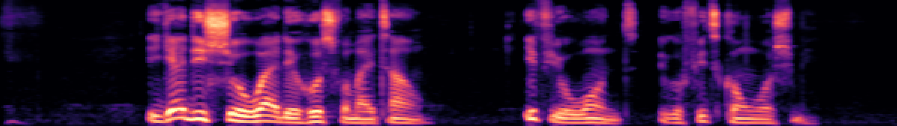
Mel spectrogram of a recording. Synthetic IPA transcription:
iɡɛt̚disʃowaɪadeɦostfɔmaɪtʰãʊ̃n | ifjuwɔ̃ntjukufitkʰɔ̃nwɔʃmi

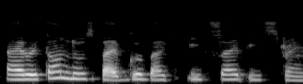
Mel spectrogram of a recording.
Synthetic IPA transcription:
aɪɹitɔ̃nluspaɪp̚ɡobakĩnsaɪditstɹɛ̃ŋ

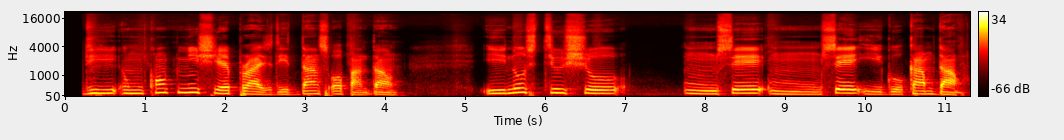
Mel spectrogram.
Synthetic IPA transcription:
dim̩kʰɔ̃mpniʃɛpɹaɪsdedãnsɔpãndãʊ̃n | inostʰilʃo | se | seiɡokãmdãʊ̃n

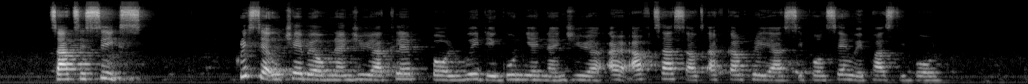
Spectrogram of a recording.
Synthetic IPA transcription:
tatʰisiks | kɹistɛ̃ut͡ʃebɛɔfnaɪd͡ʒiɹiakʰlɛb̥ɔlwedeɡoniɛnaɪd͡ʒiɹiaʔãnʔaftʰasaʊtʰafɹikãnplejasikɔ̃nsɛ̃nwepasdibɔl

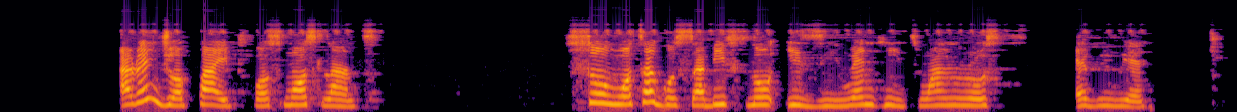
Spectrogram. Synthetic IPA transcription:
aɹẽnd͡ʒɔpaɪpfɔsmɔlslãnt | sowɔtaɡosabifloiziwɛnɦitwãnɹost | ɛvɾiwɛ

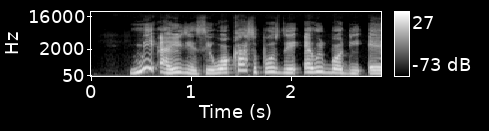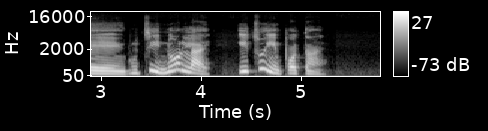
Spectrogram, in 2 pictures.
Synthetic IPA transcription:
mĩʔaɹidĩnsewɔkasupos̬deʔɛvɾibɔdiʔãnɹutĩnːolaɪ | ituĩmpɔtãnt

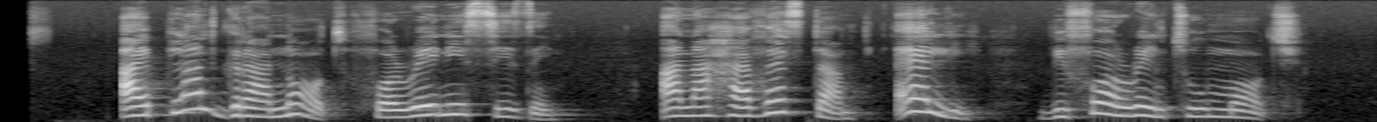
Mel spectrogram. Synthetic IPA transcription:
ajplãntɡɾanɔtfɔɹenĩnsizɔ̰̃n | ãnaɦavɛstam | ɛli | bifɔɹẽntʰumɔt͡ʃ

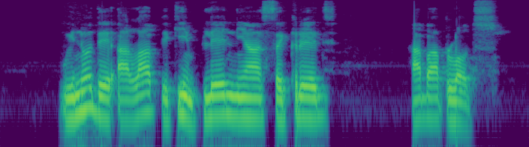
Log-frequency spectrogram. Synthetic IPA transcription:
winodeʔalapikĩnpleniasekɾed | abaplɔts

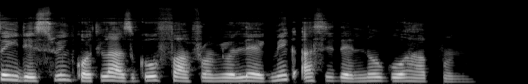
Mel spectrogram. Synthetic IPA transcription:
sejudeswĩŋkɔtlasɡofafɹɔ̃mjɔlɛɡ̚meka̰sidɛ̃ntnoɡoɦap̚ɔ̃n

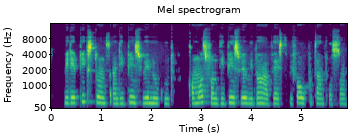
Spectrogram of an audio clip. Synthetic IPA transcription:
widepikstõnsãndibĩnswenoɡud̥ | kʰɔmɔsfɹɔ̃mdibĩnswewidɔ̃nhavɛstb̥ifɔwiputãmfɔsɔ̃n

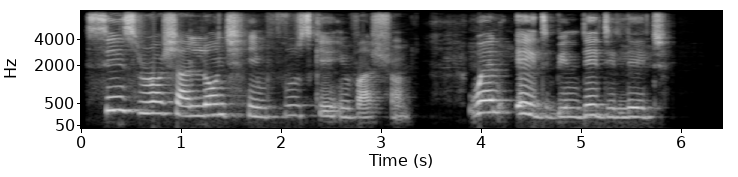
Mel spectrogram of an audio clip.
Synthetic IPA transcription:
sĩnsɹɔʃalɔ̃nt͡ʃhĩmfuskeĩnva̰ʃɔ̰̃n | wɛ̃nedbĩndediled

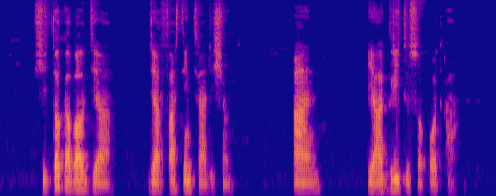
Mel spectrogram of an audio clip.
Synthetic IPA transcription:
ʃitɔkabaʊt̚d | dɛafastĩntɹadiʃɔ̃n | ãn | hiaɡɾitusɔpɔtha

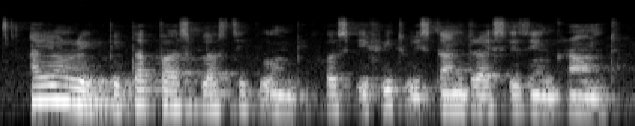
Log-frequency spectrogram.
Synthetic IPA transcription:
ajɔ̃nɹeɡ̚betapasplastikɔ̃nbikʰɔsifitʰwistãndɹaɪsizĩnɡɹãʊ̃nd

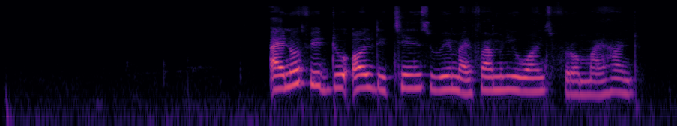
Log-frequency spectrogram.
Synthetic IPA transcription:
ʔaɪnofidduʔɔldətʰɪ̃ŋswemaɪfamiliwɔ̃ntsfɹɔ̃mːaɪɦãnd

